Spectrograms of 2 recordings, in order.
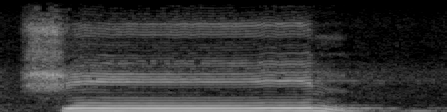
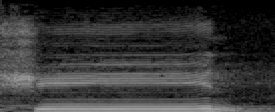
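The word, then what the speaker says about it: شين: শিন জিবের মাঝখানে, যেটা বড় শিন বলা হয়, অর্থাৎ তালবস্বরে উচ্চারণ করা হবে, শিন। হামজা দিয়ে দেন জিবের মাঝখান, তার বরাবর উপরে তালুর সঙ্গে লাগিয়ে উচ্চারিত হয় শিন।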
